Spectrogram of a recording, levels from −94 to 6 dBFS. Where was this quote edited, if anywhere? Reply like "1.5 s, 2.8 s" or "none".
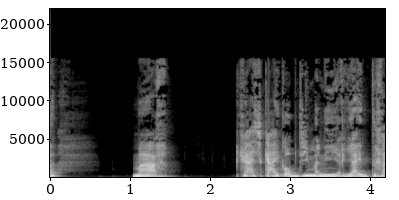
none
